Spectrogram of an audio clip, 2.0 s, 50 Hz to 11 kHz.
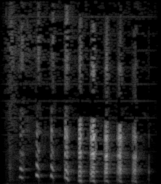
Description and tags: The witchy laugh of a woman age 30's or 40's
Original recording: "0524 Laugh" by Sage Tyrtle, cc-0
